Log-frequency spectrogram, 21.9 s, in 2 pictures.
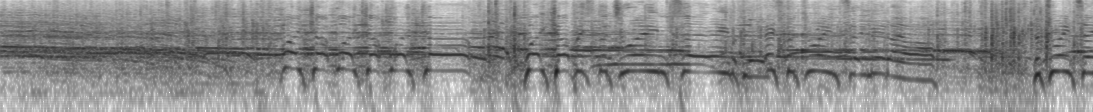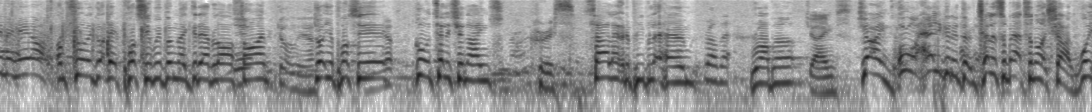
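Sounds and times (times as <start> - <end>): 
audience cheering for team: 0.0 - 12.0
speech: 11.5 - 21.8.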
